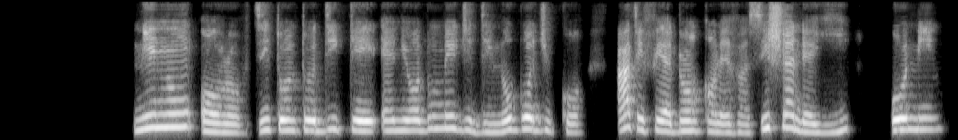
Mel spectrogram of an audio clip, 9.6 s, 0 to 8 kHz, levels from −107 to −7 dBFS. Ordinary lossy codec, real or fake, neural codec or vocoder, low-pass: none; fake; codec, 16 kHz, 1.1 kbps, Voila-Tokenizer; none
